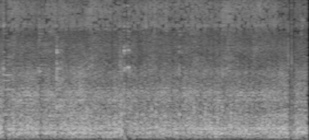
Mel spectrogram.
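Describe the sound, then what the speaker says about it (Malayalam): Grated coconut roasts in a pan for coconut-based sambar; a steady, dense dry hiss and rustle runs unbroken throughout, loud and close, with faint stirring scrapes. "തേങ്ങ ചേർത്തിട്ട് വറുക്കാം"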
